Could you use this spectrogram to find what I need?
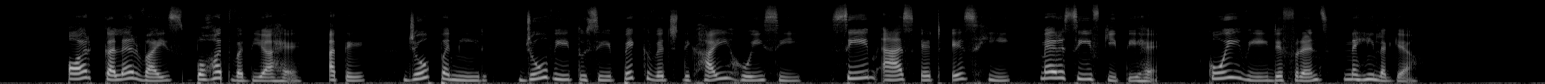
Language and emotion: Punjabi, neutral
